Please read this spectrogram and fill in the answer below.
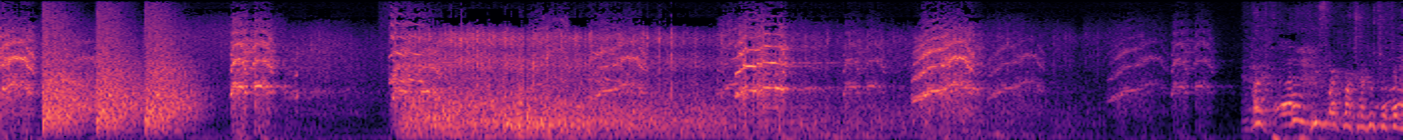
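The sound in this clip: Rifle shots are fired at a pterodactyl: a rapid series of loud, sharp cracks and a long roaring burst, broken up by shrill squealing cries, with people shouting between the shots.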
